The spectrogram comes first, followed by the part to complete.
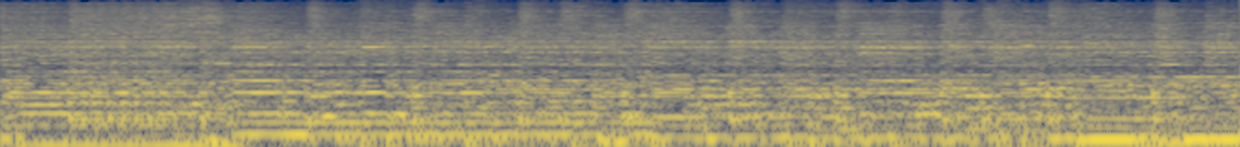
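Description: Electric guitar played live in an instrumental rock piece: held melodic notes over a heavy low end.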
